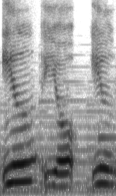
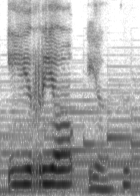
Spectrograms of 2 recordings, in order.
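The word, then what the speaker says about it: 일요일: Jadi bukan il yoil bukan, tapi irio il.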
